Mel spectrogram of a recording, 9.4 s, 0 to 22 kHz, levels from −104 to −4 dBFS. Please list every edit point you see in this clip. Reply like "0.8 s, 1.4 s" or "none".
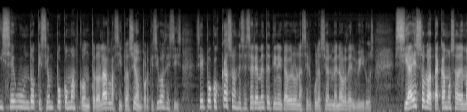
1.6 s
